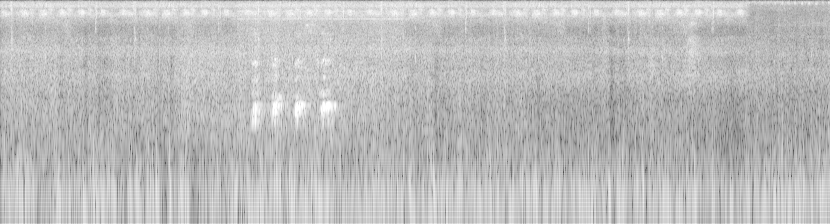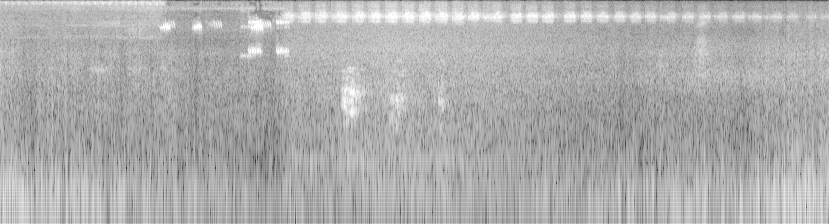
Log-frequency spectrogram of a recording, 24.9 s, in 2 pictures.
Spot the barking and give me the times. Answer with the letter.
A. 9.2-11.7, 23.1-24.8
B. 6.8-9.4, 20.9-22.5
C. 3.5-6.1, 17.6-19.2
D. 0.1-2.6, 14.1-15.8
C.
